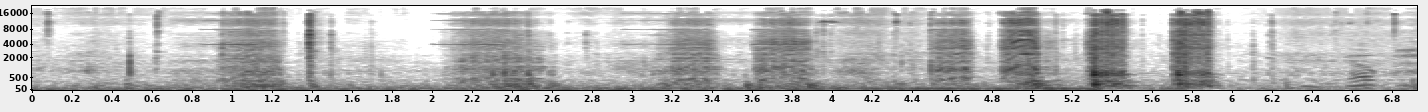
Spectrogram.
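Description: A screw is driven into a Jacuzzi hot tub pump base in irregular bursts of whirring and ratcheting, with clicks and short mechanical rasps between pauses, close up, as someone speaks intermittently.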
